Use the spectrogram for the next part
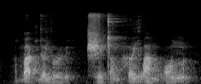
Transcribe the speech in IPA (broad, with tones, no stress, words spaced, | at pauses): ɓa˦˥k̚ɗə˧j ɹɨ˨˩t̚ | ʂi˨˩ʈa˨˩˨mhəː˧˥j waː˨˩mwɔ˧˥n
